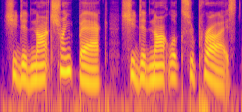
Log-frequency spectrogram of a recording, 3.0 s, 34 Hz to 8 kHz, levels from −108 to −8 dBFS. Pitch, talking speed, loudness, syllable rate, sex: 170 Hz, 200 wpm, -17 LUFS, 4.3 syllables/s, female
